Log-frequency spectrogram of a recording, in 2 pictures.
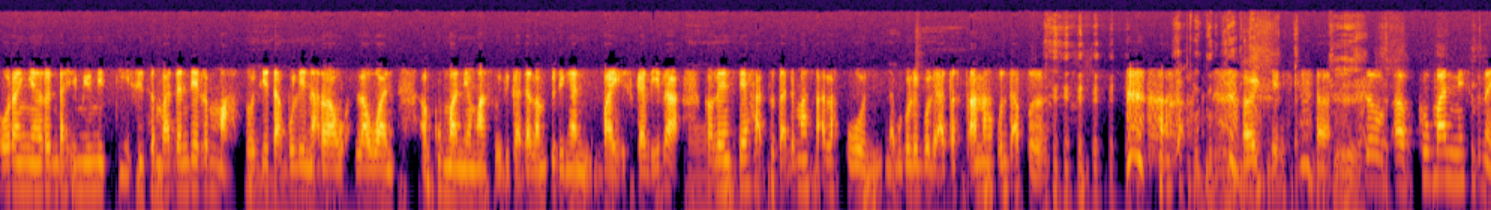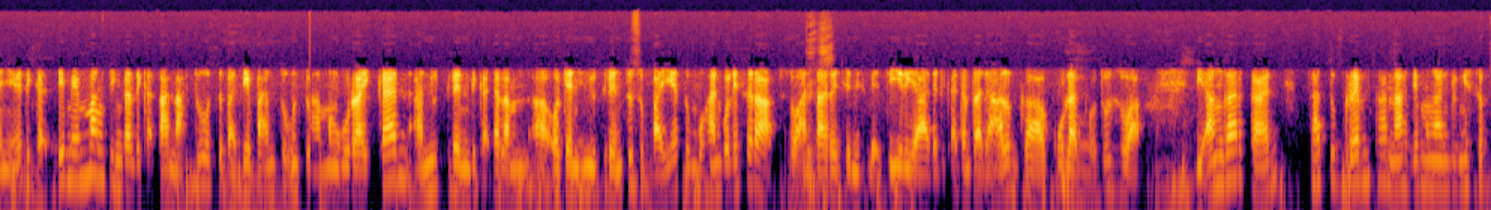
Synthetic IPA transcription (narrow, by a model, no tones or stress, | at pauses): ʔoɾaŋjaŋɾəndaɦḭmjunit̪isit̪əmbadandiələmahsodiət̪a̰ʔbolɛhna̰ʔalawanʔəkumanjaŋmasʊk̚dəkat̪̚dalamt̪udəŋanbaɪ̰ʔ̚sə̥kalilahkalojaŋseɦa̰t̪ːut̪aʔdəmasa̰a̰lahpʊnːa̰ʔbəɡolɛɡolɛʔat̪ast̪a̰nahpʊnt̪aʔpə | okeəsoəkumanːisəbənarɲadəka̰t̪̚diəmemãŋt̪iŋɡaldəkat̪ːanaht̪usəbap̚diəbant̪uunt̪ʊməŋuɾajkanənjut̪ɾiəndəka̰t̪̚dalamə̰ʔɔ̰rɡanik̚njut̪ɾiənt̪usupajat̪umbuɦanbolɛhsəɾap̚soa̰nt̪aɾad͡ʒənɪsbɛk̚t̪iɾiadandəkadamt̪ua̰daalɡakulat̪̚pɾot̪uzwadiʔaŋɡarkan | sat̪uɡɾɛmt̪anahdiəməŋanduŋisə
